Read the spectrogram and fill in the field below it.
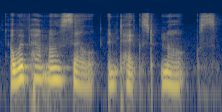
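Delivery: usual speaking voice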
